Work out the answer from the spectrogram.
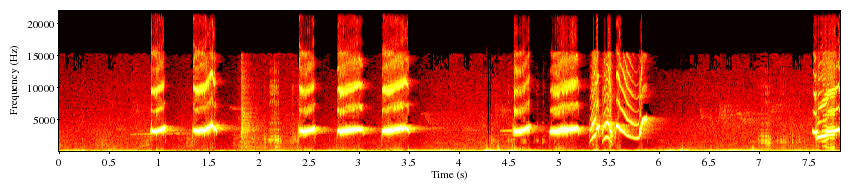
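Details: White-rumped shama in competition singing, tail-flicking and singing hard, trained for long, varied forest-style song. Loud, clear whistled notes come in short repeated bursts, then a fast swooping rising-and-falling phrase and a final whistle, over low rumbling background noise.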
